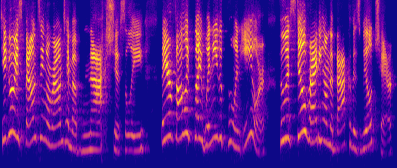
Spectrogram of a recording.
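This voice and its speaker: A woman narrates the stage directions of a play reading. Her voice is extremely high and piercingly bright, delivering scripted action plainly. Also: big pitch swings, normal speed, few pauses.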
